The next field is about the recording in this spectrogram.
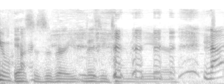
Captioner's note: laughing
